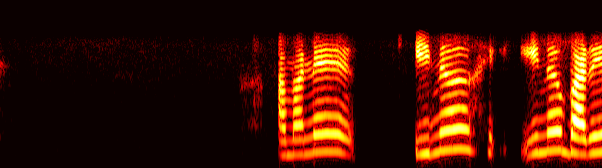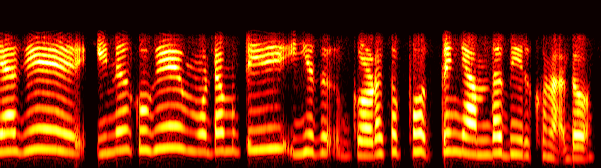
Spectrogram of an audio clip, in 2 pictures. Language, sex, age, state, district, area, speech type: Santali, female, 18-30, West Bengal, Jhargram, rural, conversation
